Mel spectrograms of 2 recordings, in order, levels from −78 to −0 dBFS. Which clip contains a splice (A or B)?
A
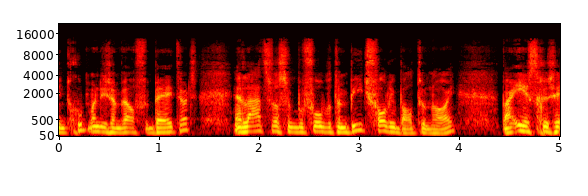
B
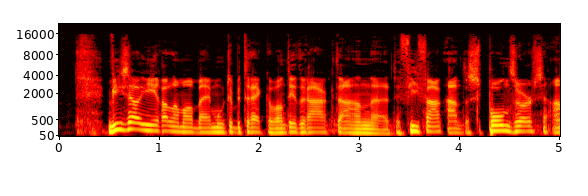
B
